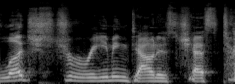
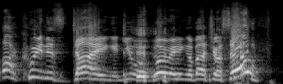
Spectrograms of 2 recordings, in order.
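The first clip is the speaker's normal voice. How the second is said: high, loud, rushed scolding; hammed-up indignant outburst; mock outrage; 9 semitones higher, 5 dB louder, faster than usual. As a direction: scold a comrade in disbelief, half laughing. In-character scolding of a worried character.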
